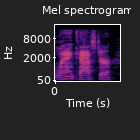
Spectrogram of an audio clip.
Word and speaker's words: Lancaster: in the comment section joe says we pro pre-pronounced lancaster as lancaster i should have remembered that i grew up in new jersey i've been there tons of times i've been away from new jersey for years it is lancaster um it's not lancaster i shouldn't have pronounced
